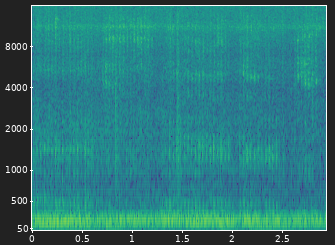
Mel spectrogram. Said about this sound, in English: What was that, you ask? That is 14-year-old Bella, a mixed cat from Cambridgeshire in the UK. And this week, her purr broke the Guinness World Record for the world's loudest purr by a domestic cat. It measured 4.59 decibels.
